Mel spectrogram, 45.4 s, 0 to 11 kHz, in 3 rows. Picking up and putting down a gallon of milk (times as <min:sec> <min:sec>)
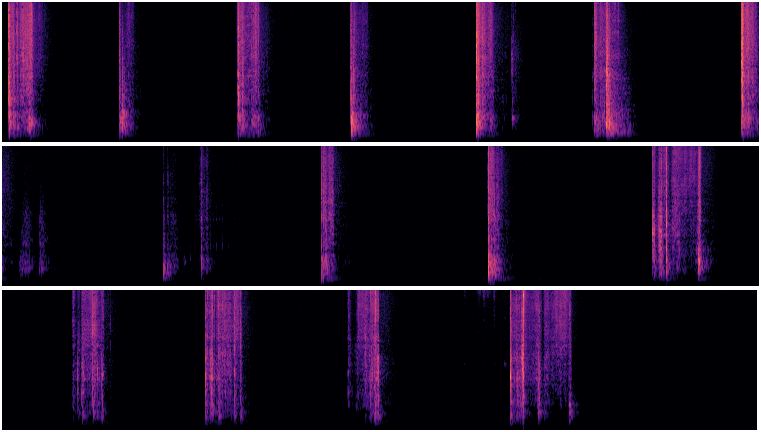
0:02.3 0:02.7, 0:11.8 0:12.6, 0:18.3 0:19.7, 0:21.5 0:22.0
